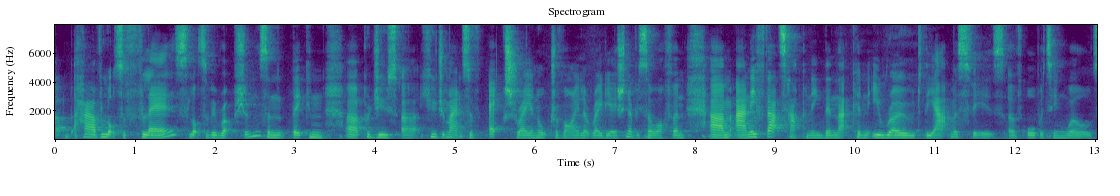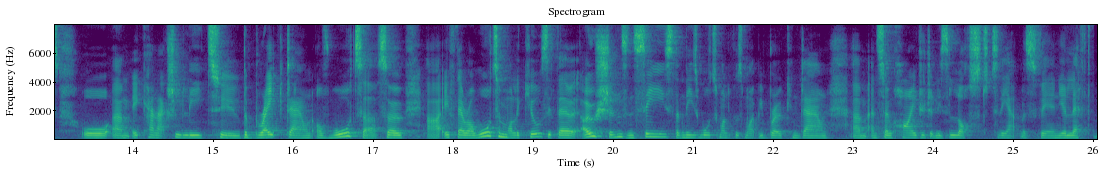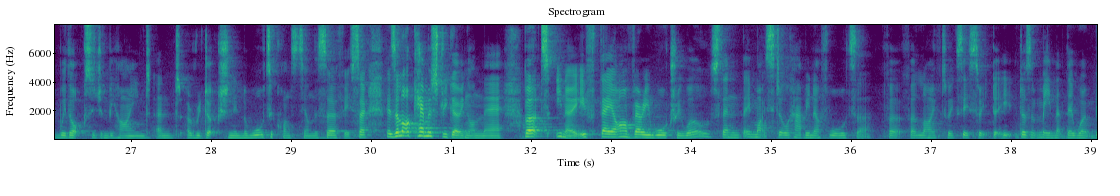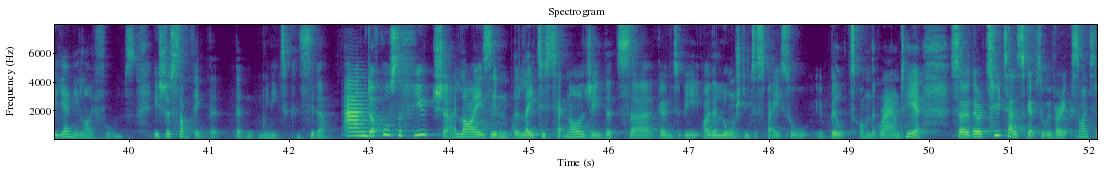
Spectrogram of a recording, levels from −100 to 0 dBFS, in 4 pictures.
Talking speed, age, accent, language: 205 wpm, 40-59, British, English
